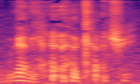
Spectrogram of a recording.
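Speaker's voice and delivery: ordinary delivery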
